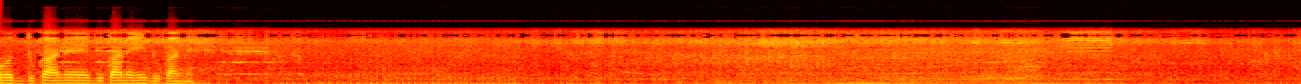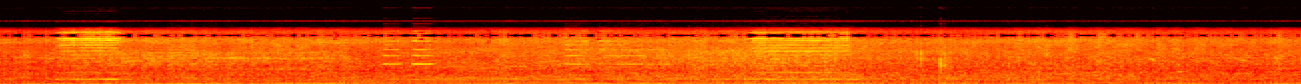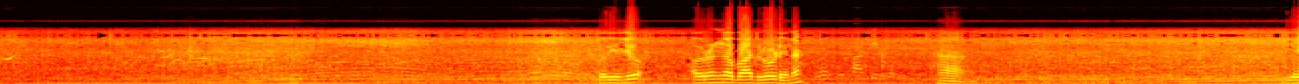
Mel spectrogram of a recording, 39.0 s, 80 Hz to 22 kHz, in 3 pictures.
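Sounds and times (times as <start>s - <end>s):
vehicle horns tooting: 0.4s - 3.0s, 9.6s - 12.0s, 13.5s - 14.4s, 16.8s - 17.5s, 18.6s - 21.7s.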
